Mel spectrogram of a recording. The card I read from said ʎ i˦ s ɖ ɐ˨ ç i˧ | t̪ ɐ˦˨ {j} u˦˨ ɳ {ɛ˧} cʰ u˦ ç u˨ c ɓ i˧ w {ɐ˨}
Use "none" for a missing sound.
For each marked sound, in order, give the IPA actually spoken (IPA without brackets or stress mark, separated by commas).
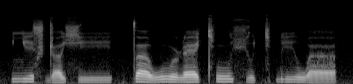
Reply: w, ɛ˧, ɐ˨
